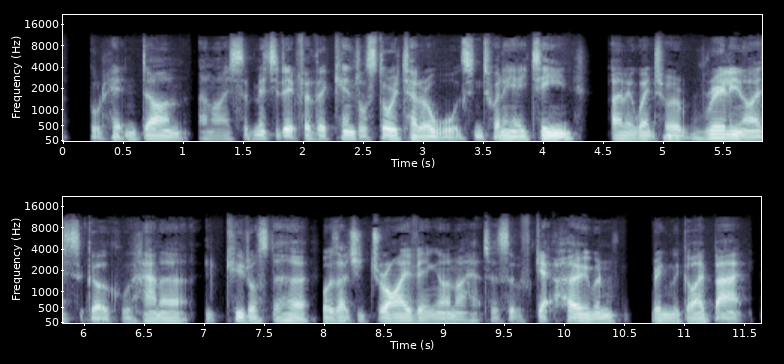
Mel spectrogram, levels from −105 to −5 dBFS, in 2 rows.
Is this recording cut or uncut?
cut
